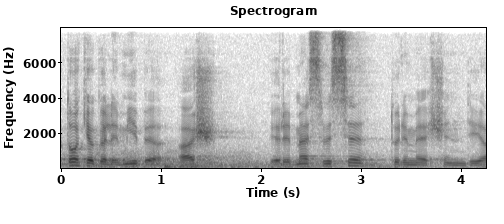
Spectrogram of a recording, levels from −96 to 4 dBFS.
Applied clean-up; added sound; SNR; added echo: none; Thunder / Rain; 12 dB; none.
